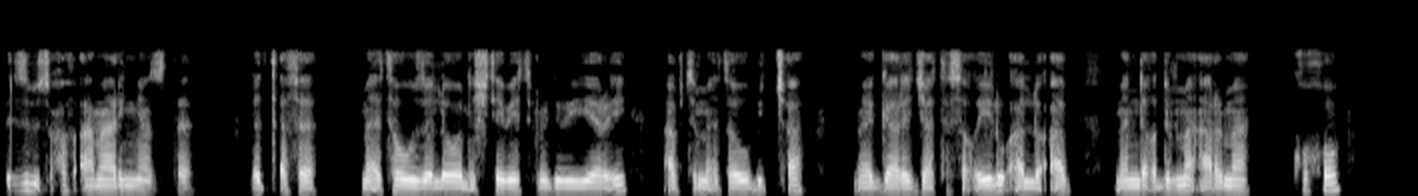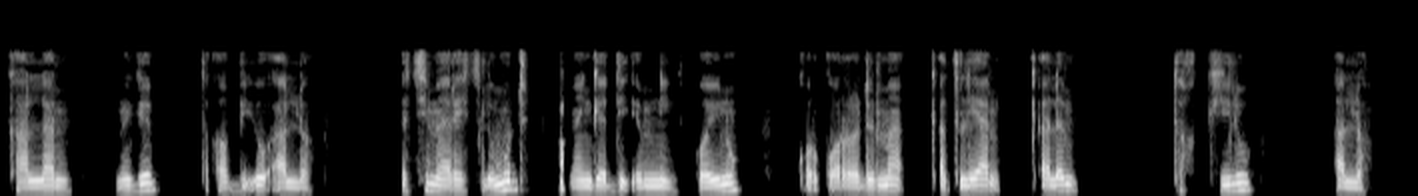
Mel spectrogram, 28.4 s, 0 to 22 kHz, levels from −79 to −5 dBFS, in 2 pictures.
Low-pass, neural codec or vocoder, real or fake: 7.2 kHz; none; real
